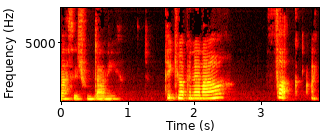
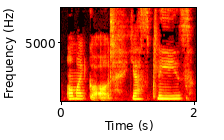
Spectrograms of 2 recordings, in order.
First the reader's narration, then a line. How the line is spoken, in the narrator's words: Stiles groaned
